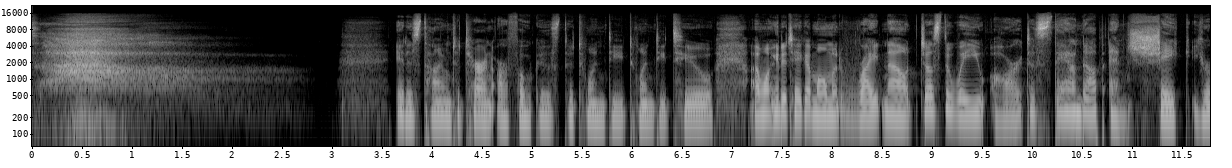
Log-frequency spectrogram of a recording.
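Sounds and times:
deep slow exhale through the open mouth: 0.0 - 2.6
faint breath noise: 0.0 - 3.6
speech: 3.6 - 11.7.

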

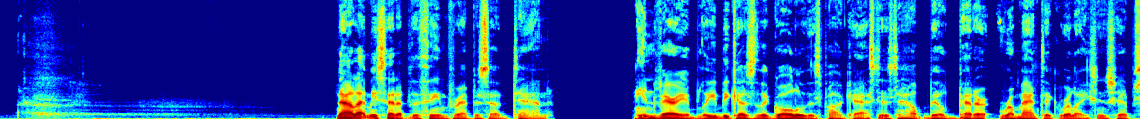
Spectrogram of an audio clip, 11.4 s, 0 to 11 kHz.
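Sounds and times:
deep breath in and out: 0.2 - 2.8
speech: 3.4 - 5.6, 6.4 - 11.3.

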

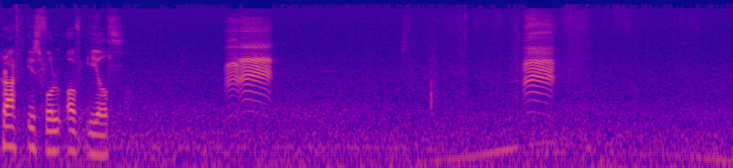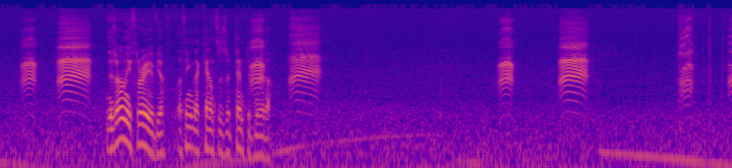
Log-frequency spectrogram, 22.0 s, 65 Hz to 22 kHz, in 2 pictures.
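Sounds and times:
speech: 0.0 - 1.9, 12.6 - 15.3
low steady rumble: 0.0 - 21.9
crows cawing in a Casuarina tree: 3.4 - 4.2, 7.8 - 8.4, 11.3 - 12.5, 14.7 - 15.9, 18.4 - 18.8, 19.4 - 20.0, 21.2 - 21.9.

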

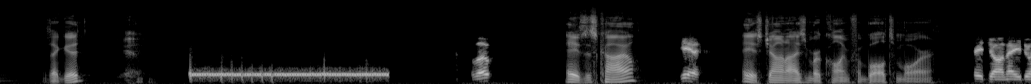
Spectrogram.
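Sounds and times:
speech: 0.4 - 1.6, 4.7 - 5.0, 5.6 - 10.3
telephone dial tone at the start of a phone call: 1.9 - 3.9.

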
